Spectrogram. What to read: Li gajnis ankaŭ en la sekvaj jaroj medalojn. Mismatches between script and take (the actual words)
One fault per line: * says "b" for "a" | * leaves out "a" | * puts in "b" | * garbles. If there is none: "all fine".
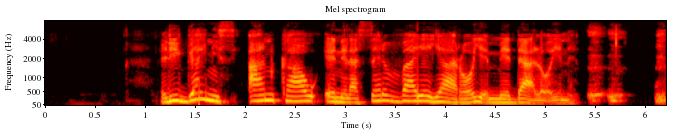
all fine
